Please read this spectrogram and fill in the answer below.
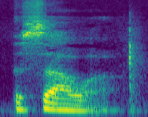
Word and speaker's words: Asawa: Asawa.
